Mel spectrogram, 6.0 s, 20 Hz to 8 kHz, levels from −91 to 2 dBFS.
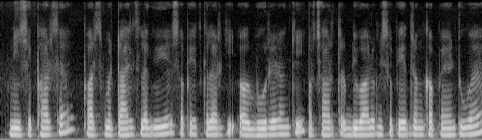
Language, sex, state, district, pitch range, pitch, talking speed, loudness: Hindi, male, Maharashtra, Aurangabad, 140-150 Hz, 145 Hz, 270 wpm, -20 LUFS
